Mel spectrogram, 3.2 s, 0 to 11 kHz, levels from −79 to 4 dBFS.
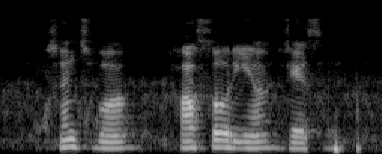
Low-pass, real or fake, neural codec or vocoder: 7.2 kHz; fake; codec, 16 kHz, 8 kbps, FunCodec, trained on LibriTTS, 25 frames a second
